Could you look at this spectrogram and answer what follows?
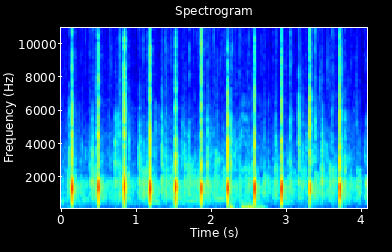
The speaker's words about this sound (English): Would you give the Lord a clap and thank him?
